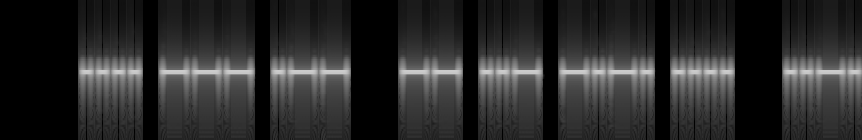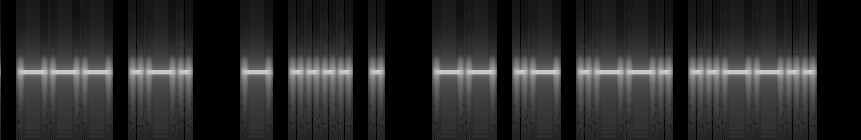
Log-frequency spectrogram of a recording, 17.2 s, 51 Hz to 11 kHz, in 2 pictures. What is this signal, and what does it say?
Morse code, heard as a keyed tone, about 15 wpm, 700 Hz. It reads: HOW MUCH FOR THE MAP?
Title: Sentences from Top 1000 Words - Review Part 2 - 15wpm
